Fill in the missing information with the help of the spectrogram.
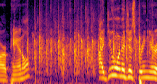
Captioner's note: applause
